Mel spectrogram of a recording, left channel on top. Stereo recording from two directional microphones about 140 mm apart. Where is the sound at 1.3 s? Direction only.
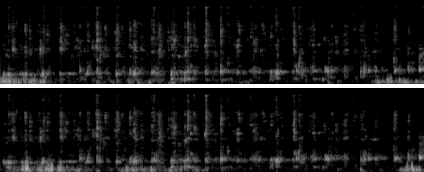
25° left (ahead or behind).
